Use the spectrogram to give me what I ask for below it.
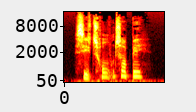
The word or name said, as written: citronsorbet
